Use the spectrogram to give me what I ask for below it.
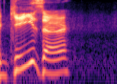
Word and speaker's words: geyser: Start looking for a gizzer, everyone. A geyser. What the A geyser. That's how they That's how they say it.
